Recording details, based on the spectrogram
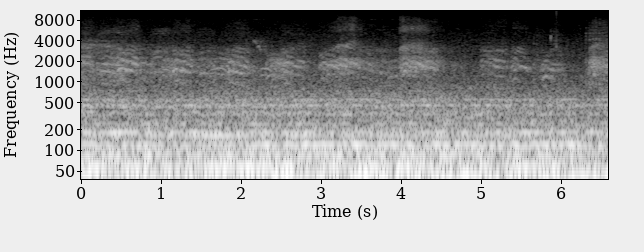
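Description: A flock of crows in a dark video game caws repeatedly, a string of harsh overlapping calls spread over a dense, loud rumbling game ambience, with no talking.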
